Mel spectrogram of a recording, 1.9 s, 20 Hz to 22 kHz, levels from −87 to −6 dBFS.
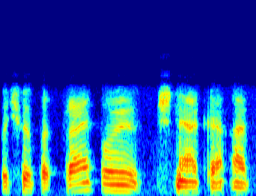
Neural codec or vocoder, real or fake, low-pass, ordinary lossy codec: none; real; 7.2 kHz; MP3, 64 kbps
